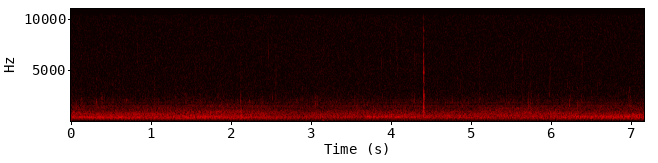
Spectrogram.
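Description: A horse's hooves thud softly on snowy ground.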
